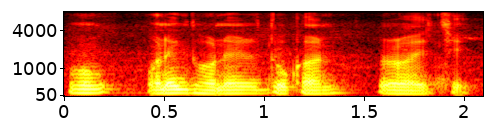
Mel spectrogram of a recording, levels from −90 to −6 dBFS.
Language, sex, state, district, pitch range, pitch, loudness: Bengali, male, Tripura, West Tripura, 120-130 Hz, 125 Hz, -17 LUFS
